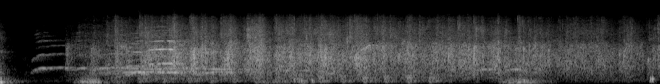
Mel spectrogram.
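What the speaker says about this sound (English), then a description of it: "we give a big round of applause to the organizers" Audience applause for event organizers at a closing prayers gathering, rising quickly and holding as a loud, dense, sustained wash of many hands, with a few high vocal sounds at the start.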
